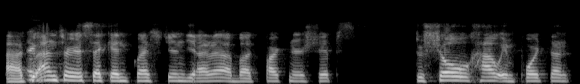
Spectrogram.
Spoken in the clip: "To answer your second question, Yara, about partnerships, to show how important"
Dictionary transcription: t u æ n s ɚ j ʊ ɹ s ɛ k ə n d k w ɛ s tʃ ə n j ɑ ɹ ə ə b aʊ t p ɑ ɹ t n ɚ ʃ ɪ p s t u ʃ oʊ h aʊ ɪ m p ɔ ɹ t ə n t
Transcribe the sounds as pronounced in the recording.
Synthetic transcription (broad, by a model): t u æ n s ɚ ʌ s ɛ k ə n d k w ɛ s tʃ ə n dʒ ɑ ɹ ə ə b aʊ t p ɑ ɹ t n ɚ ʃ ɪ p s t u ʃ oʊ h aʊ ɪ m p ɔ ɹ t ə n t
